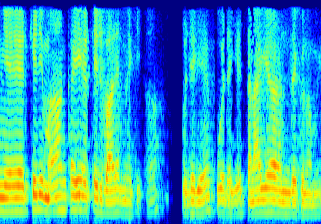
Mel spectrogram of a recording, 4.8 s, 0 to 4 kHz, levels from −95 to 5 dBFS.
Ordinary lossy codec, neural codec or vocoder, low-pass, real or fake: AAC, 16 kbps; codec, 24 kHz, 0.9 kbps, WavTokenizer, medium speech release version 1; 3.6 kHz; fake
